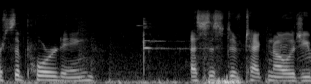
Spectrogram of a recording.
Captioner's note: ball pings off of metal bat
